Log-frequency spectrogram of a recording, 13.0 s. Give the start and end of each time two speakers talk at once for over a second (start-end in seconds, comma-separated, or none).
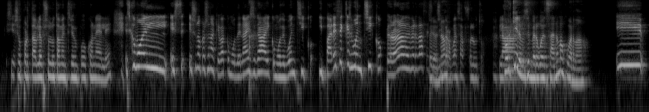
none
